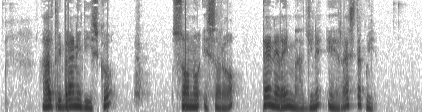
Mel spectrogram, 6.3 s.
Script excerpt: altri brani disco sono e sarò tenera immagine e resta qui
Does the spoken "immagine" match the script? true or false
true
